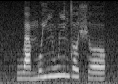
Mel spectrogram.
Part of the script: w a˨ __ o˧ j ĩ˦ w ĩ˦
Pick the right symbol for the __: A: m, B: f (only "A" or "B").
A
